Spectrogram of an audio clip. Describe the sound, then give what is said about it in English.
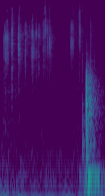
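Nine dice, rolled for a sorcery skill roll using a magic dice pool, rattle briskly in a cup or hand, then spill onto a hard surface with a sharp clatter. No one speaks. “So that is a total of nine dice.”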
